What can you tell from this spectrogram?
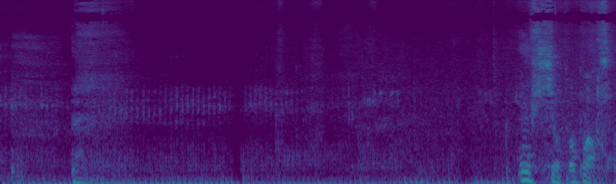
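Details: Hungry pet puma Messi on a Tuesday morning, affectionate and wanting breakfast. Low continuous rumbling throbs quickly for about five seconds, then a human voice cuts in near the end.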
